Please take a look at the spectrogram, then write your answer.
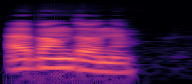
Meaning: third-person plural present indicative/subjunctive of abandonner
- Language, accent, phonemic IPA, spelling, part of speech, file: French, France, /a.bɑ̃.dɔn/, abandonnent, verb, LL-Q150 (fra)-abandonnent.wav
